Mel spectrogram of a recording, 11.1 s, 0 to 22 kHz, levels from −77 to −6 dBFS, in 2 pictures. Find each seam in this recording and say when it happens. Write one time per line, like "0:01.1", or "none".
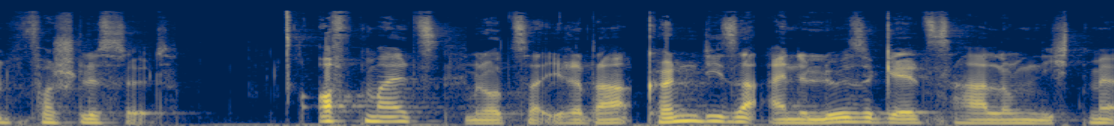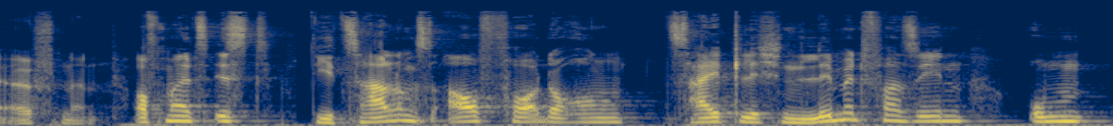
0:02.3
0:03.2
0:03.8
0:06.1
0:07.1
0:08.9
